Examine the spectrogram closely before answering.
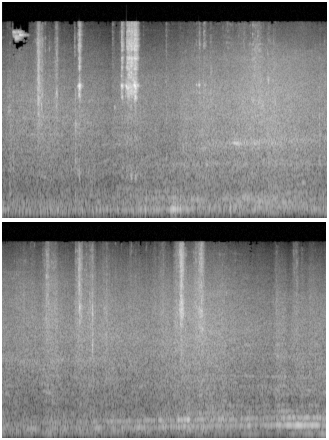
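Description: Busy street ambience: traffic noise with indistinct voices and scattered sharp clicks, and a low steady hum coming in past the middle.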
